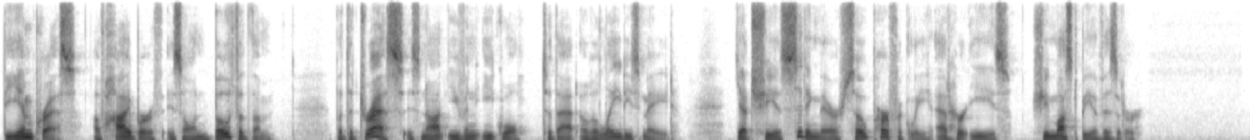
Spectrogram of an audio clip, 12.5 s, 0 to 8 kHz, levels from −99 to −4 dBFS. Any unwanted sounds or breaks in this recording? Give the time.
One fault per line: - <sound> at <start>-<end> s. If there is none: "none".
none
